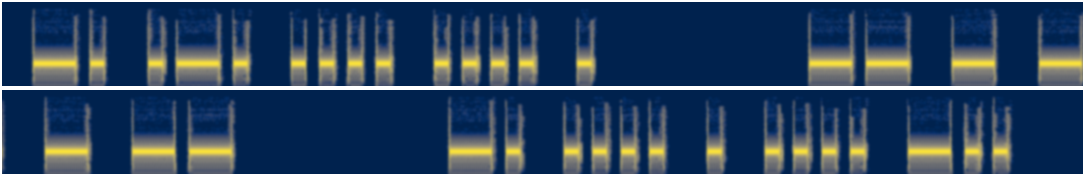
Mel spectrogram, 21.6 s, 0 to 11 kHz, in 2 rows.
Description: Morse code, heard as a keyed tone, about 8 wpm, 800 Hz. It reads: NRHHE MTTTM NHEHD
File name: CW / DET / 1 3 1500C S C 8wpm 4214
